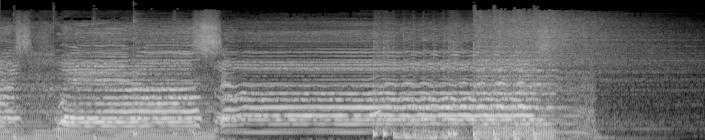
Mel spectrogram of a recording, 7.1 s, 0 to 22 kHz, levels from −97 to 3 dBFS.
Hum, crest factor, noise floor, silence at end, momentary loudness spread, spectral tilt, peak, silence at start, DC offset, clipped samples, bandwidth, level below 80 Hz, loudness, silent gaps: none; 16 dB; -48 dBFS; 0.85 s; 9 LU; -3.5 dB/octave; -2 dBFS; 0 s; under 0.1%; under 0.1%; 17.5 kHz; -34 dBFS; -17 LUFS; none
